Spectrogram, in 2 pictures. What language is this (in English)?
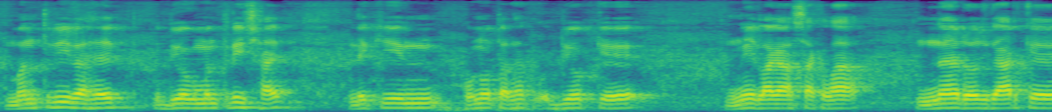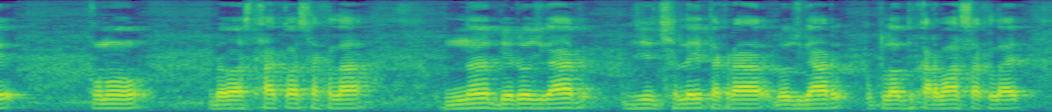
Maithili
